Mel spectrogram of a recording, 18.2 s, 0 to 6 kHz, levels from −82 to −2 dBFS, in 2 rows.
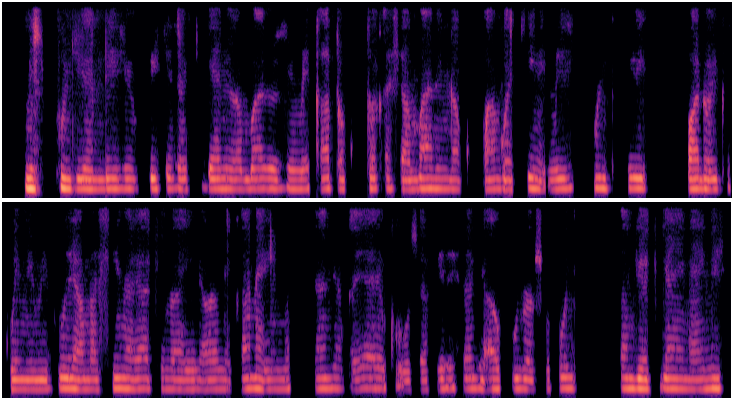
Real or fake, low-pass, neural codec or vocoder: fake; 5.4 kHz; codec, 16 kHz, 2 kbps, X-Codec, HuBERT features, trained on general audio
